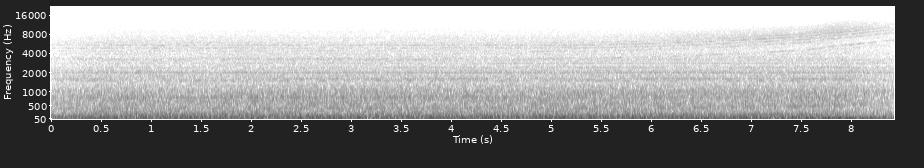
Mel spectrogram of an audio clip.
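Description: Steady, even engine drone of a PMDG 737-700 heard from inside the cockpit in Microsoft Flight Simulator, a continuous broadband whine and rumble holding level throughout with no voices.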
